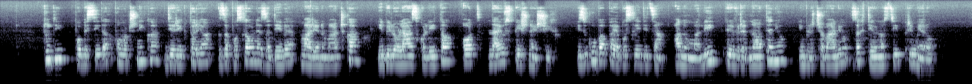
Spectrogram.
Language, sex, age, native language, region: Slovenian, female, 30-49, Slovenian, Gorenjska region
